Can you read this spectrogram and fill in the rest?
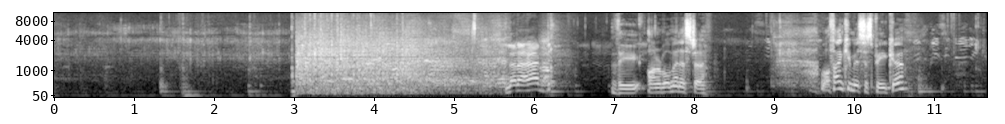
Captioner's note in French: applaudissements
